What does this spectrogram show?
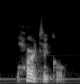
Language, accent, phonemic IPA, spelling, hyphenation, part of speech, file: English, General American, /ˈpɑɹtək(ə)l/, particle, part‧i‧cle, noun, En-us-particle.ogg
- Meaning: A very small piece of matter, a fragment; especially, the smallest possible part of something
